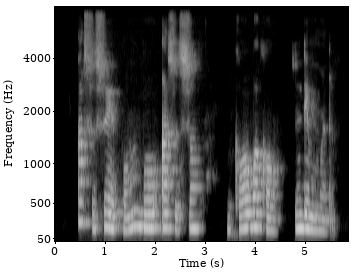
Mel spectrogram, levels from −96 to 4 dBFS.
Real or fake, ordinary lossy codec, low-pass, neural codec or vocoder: fake; none; 7.2 kHz; autoencoder, 48 kHz, 128 numbers a frame, DAC-VAE, trained on Japanese speech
